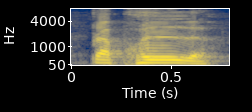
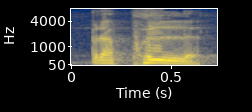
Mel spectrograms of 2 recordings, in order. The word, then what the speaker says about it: प्रफुल्ल: प्रफुल्ल, जिसे आमतौर पर प्रफुल्ल कह दिया जाता है। प्रफुल्ल सही उच्चारण है प्रफुल्ल, प्रफुल्ल। इसका अर्थ होता है खिलना।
